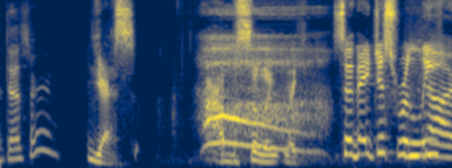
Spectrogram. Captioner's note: gasps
